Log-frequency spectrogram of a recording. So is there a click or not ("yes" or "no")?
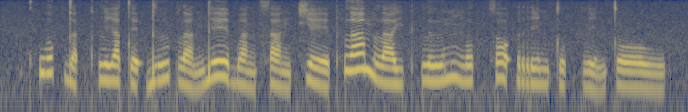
no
